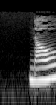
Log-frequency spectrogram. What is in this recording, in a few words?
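"nou", second tone, Mandarin Chinese pinyin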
